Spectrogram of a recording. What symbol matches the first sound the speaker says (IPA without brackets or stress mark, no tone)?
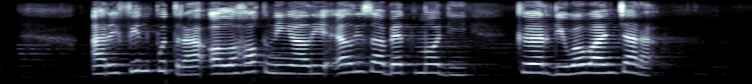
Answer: ʔ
